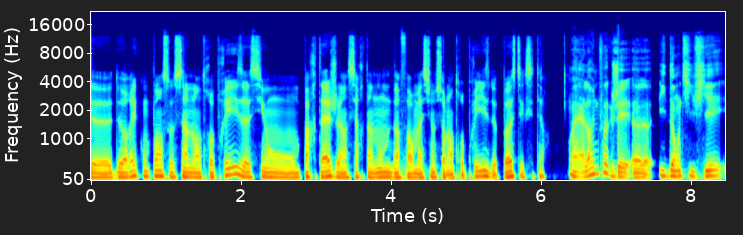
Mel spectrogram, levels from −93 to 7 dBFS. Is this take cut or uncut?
uncut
